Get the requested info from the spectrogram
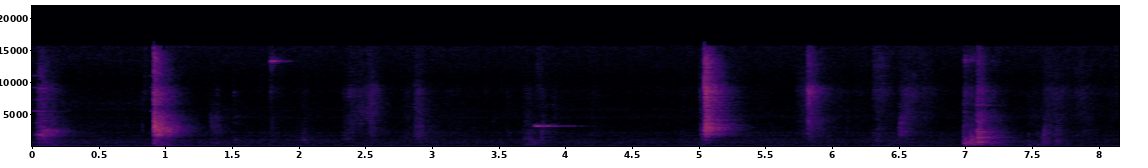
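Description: Sharp knocks and taps from a banner being fixed to a wall by hand, against a low room hum. Three stand out: about a second in, about five seconds in, and near the end, with fainter taps between.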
